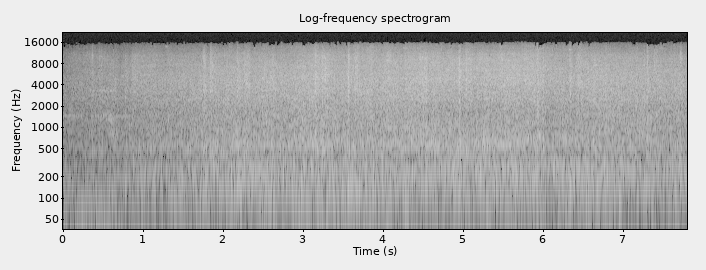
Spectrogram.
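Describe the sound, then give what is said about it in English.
A passenger train rolls along the rails with a steady, dense rumble and hiss that swells slightly at the start, then holds constant throughout, with no voices. “Once your ticket has been collected, you can move about the train.”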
